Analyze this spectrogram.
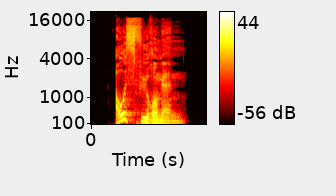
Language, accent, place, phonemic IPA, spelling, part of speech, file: German, Germany, Berlin, /ˈʔaʊ̯sˌfyːʁʊŋən/, Ausführungen, noun, De-Ausführungen.ogg
- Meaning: plural of Ausführung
